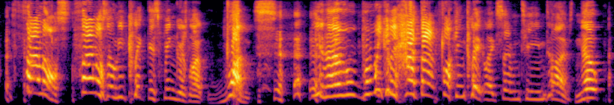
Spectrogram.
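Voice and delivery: loud, high-pitched exasperated outburst; incredulous rant. Real, not acted. Ranting that Thanos clicked only once, incredulous shout. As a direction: shout it in outraged disbelief.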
